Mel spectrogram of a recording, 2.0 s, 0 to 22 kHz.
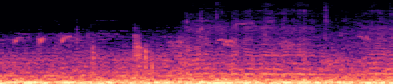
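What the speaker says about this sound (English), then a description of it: "There's like 50 bees right there." A swarm of bees buzzes steadily and densely around a garden pathway being cleared of milkweed, a close, continuous hum with no talking.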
